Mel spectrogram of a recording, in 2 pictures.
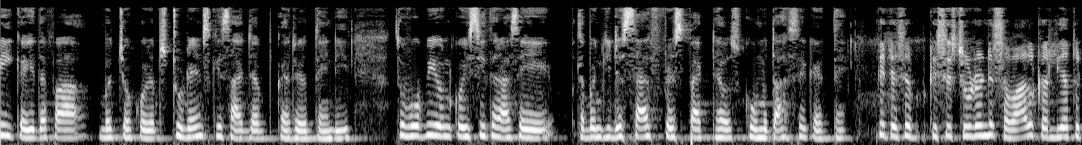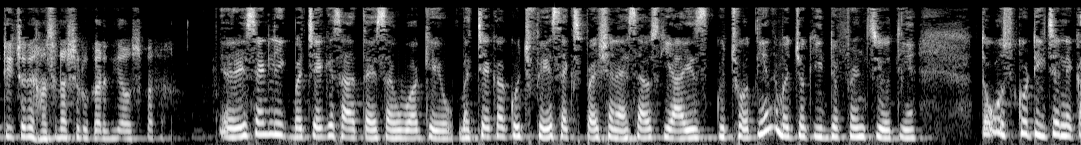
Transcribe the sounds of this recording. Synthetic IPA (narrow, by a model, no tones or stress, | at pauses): ikɐid̪ɐfabɐtːʃõkod͡ʒɐbsʈuːɖə̃ɳʈskesaːt̪̚ʰd͡ʒɐbkɐɾːeɦoːt̪̬eɦɛ̃ɖiːlt̪oʋobʱiʊnkoɪsit̪ɐɾasemɐt̪ləbʊnkid͡ʒoːsɛlfɾɪspɛk̚ʈɦɛʊskomʊt̪aːsːɪɾkɐɾt̪eɦɛ̃ːked͡ʒɛːsekɪsisʈuːɖə̃ɳʈnesɐʋaːlkɐɾlijat̪oʈiːt͡ʃəɾneɦɐsnaʃʊɾukɐɾd̪ijaʊspɐɾ | ɾiːsə̃ɳʈlieːk̚bɐtːʃekesaːt̪ʰɛːsaɦuakebɐtːʃekakʊt͡ʃʰfeːsɛkspɾɛʃənɛːs̬aɦɛʊskiaːɪzkʊt͡ʃʰɦoːt̪iɦɛnabɐtːʃõkiɖɪfɾə̃nsiɦoːt̪iɦɛ̃ː | t̪oːʊskoʈiːt͡ʃəɾnek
